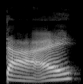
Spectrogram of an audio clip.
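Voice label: "dai" third tone, Mandarin Chinese pinyin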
